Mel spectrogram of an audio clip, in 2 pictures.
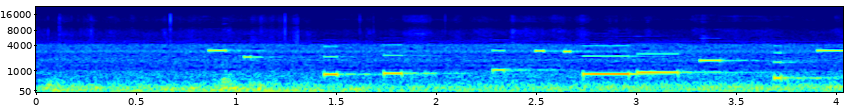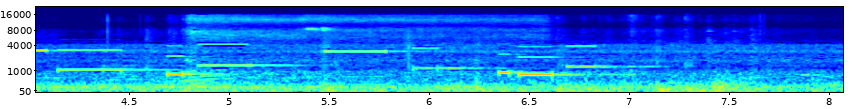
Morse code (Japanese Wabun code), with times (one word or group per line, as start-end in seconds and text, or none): none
